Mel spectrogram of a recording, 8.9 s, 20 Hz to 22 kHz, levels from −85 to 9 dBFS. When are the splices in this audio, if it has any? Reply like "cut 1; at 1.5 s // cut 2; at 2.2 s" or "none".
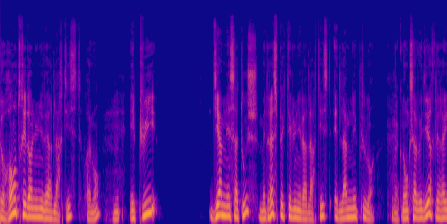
none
